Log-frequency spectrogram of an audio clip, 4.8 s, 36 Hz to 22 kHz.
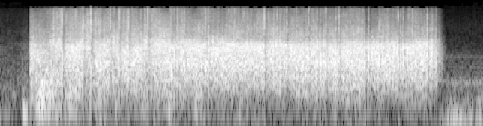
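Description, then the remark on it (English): A sustained round of applause from a large group in the Senate chamber as a gun-control bill, Bill C-21, passes, starting abruptly, holding steady and loud for about four seconds, then cutting off sharply. “Now, there was a round of applause yesterday in the Senate when the bill passed.”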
